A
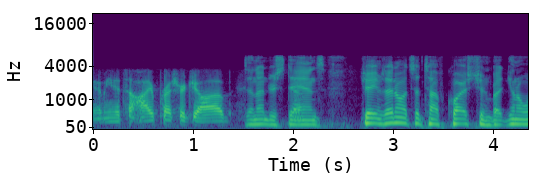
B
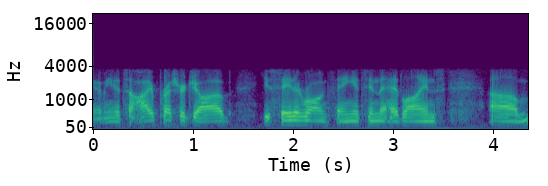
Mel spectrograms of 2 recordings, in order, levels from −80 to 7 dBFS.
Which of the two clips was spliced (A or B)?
A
